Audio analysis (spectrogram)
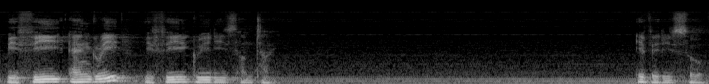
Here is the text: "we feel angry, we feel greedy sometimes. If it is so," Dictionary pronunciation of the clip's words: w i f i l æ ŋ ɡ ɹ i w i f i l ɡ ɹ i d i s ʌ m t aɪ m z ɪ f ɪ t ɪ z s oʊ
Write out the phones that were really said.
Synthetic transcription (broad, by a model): w i f i l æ ŋ ɡ ɹ i w i f i l ɡ ɹ i d i s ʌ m t aɪ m ɪ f ɪ t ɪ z s oʊ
